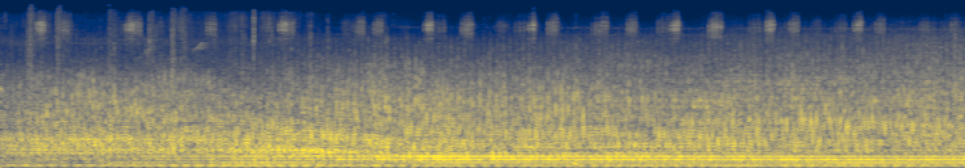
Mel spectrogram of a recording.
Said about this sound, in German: Zeit für eine Warenlieferung per Hubschrauber.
